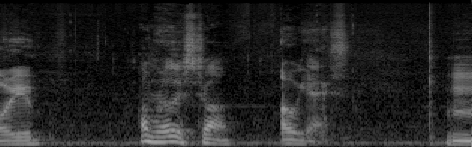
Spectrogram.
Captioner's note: none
